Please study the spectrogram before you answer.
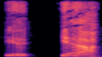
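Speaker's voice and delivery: high, broken stammer; dangling bully stammering in fright. A narrator's reading. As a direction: choke out the word in panic. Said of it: "stammered the dangling brother".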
